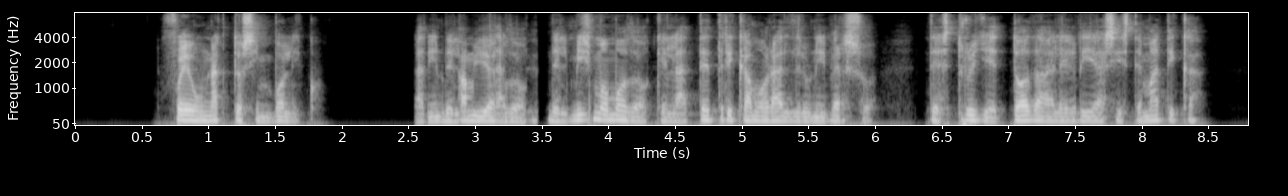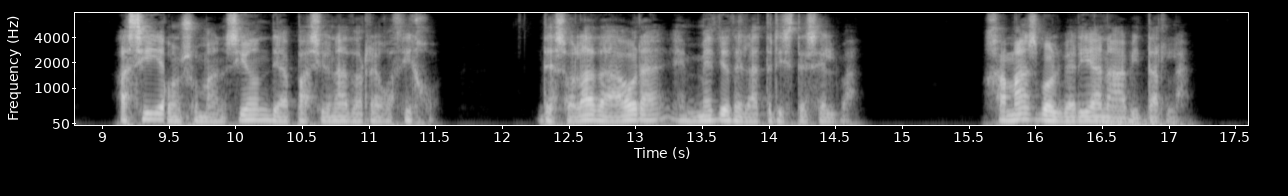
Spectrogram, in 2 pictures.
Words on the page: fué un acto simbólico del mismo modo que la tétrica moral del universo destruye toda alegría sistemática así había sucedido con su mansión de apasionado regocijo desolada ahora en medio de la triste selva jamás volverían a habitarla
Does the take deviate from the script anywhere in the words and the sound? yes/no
yes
